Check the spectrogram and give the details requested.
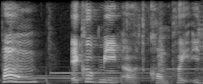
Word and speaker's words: pão: No alterations, but in Portuguese, you have to be mindful of those nasal sounds. Não or pão, because if you pronounce them differently, like pão, it could mean a completely different thing.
